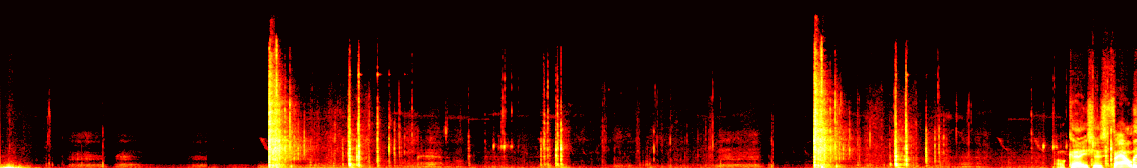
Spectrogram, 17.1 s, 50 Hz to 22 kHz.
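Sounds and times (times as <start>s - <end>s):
rifle shot: 4.0s - 5.4s, 12.2s - 13.7s
sharp clicks and knocks: 4.1s - 6.1s, 12.2s - 14.3s.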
